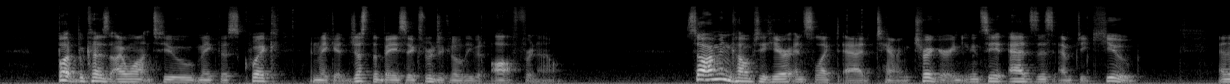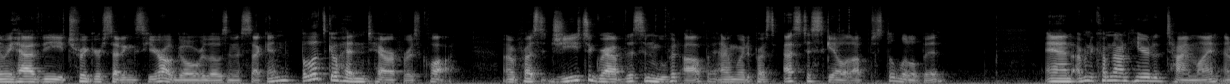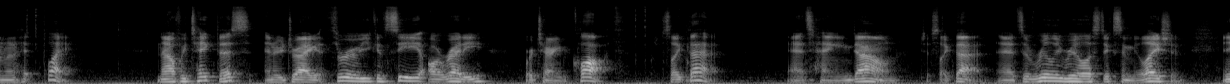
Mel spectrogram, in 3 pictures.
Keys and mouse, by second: 4.3 middle click, 9.3 click, 12.6-14.5 drag, 15.6 g, 19.2 s, 20.7 click, 25.9 g, 31.1-32.9 middle drag, 34.0 g.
